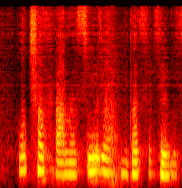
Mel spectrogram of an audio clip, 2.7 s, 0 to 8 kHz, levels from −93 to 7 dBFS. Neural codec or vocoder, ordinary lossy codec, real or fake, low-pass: codec, 44.1 kHz, 0.9 kbps, DAC; MP3, 48 kbps; fake; 7.2 kHz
